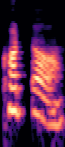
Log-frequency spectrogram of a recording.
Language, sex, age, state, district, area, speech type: Odia, female, 18-30, Odisha, Mayurbhanj, rural, read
